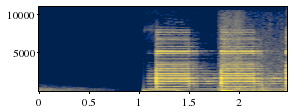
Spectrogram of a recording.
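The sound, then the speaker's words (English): After a second of near silence, a loud phone alarm goes off in the morning, sounding in repeated bright, tonal bursts with a shrill electronic ring. “I snap awake in the morning with my phone alarm going off.”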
